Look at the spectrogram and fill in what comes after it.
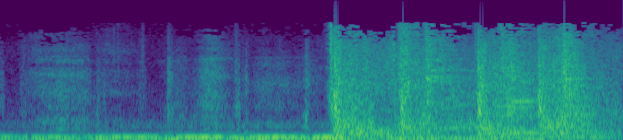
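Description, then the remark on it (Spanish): Several sharp gunshots crack out in quick succession, loud, following a lower rumbling stretch with scattered thuds. No one speaks. Lisbeth is shooting at Ronald, who dodges the bullets by hiding behind his car. “Ronald corre de nuevo al coche y esquiva las balas escondiéndose tras él.”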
